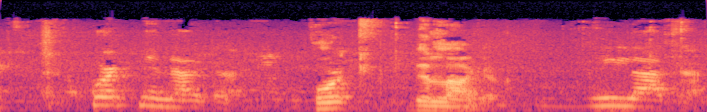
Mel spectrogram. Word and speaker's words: nilaga: Nilaga. Lilaga. I'm not going to say it right ever. Nilaga. Nilaga. There you go. With an N, okay.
